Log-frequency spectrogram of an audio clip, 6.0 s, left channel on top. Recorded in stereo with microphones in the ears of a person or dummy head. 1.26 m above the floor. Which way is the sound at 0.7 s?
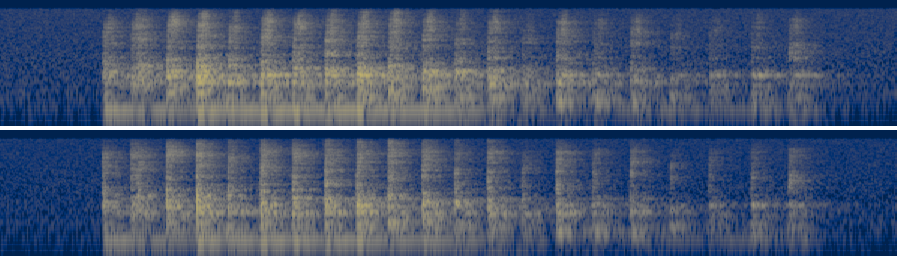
65° right (ahead or behind).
